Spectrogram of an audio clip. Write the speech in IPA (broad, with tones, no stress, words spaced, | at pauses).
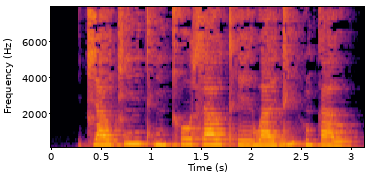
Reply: t͡ɕa˨ʊ̯t͡ɕĩ˦tʰĩ˨ kʰo˦sa˦ʊ̯ tʰe˨ɪ̯ wa˨ɪ̯di˦ hũ˦˨ka˦˨ʊ̯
